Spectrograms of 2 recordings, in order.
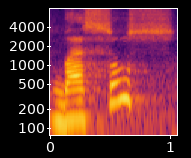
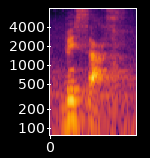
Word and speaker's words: Baseus: Yeah, you read here, pronunciation here is Basus. Yeah. But in Basus. China, we usually use Besas, Besas. based on users. Based on Besas, users.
